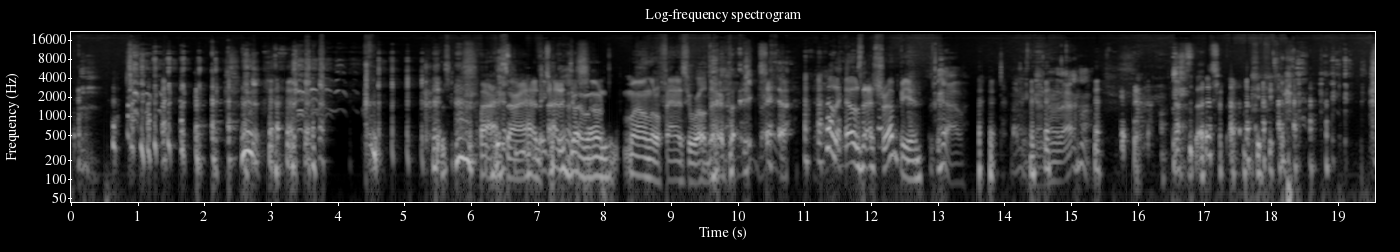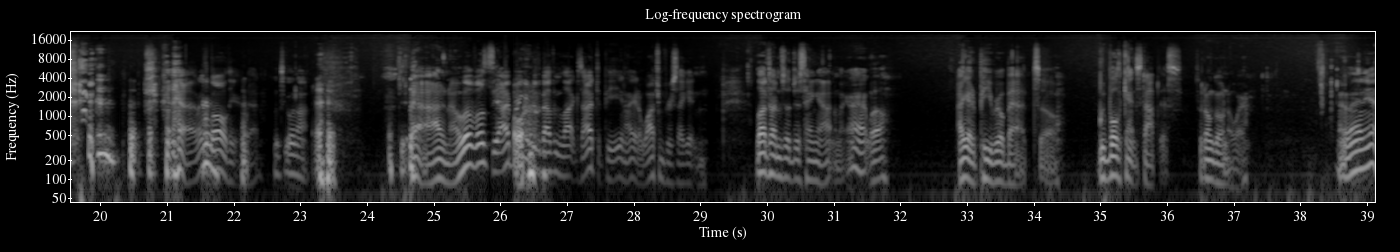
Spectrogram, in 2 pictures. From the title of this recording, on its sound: sorry if audio is bad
